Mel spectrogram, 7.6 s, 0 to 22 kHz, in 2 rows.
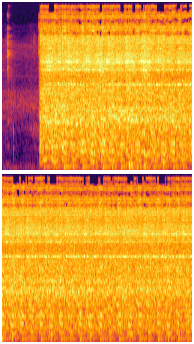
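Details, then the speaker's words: Sunbeam Alpine 1725 engine on a start attempt with starting fluid: catches and runs rough and uneven, with one low backfire thump. Timing suspected, so a timing adjustment is being made. "Low backfire, that's okay. Might be timing, so we're gonna make a quick timing adjustment here."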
